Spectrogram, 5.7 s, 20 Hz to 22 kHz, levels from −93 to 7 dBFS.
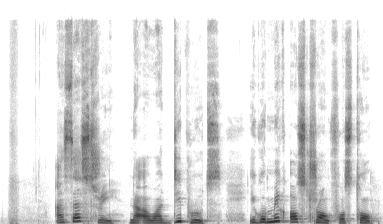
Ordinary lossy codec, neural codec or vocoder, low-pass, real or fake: none; none; none; real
